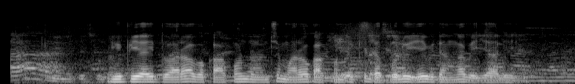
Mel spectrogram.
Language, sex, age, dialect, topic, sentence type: Telugu, male, 46-50, Southern, banking, question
